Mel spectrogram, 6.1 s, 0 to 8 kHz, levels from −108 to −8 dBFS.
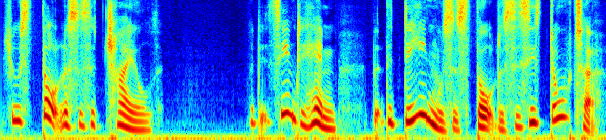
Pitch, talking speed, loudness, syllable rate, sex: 230 Hz, 190 wpm, -18 LUFS, 5.0 syllables/s, female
